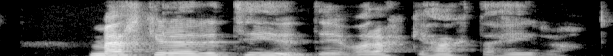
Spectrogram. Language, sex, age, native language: Icelandic, female, 40-49, Icelandic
